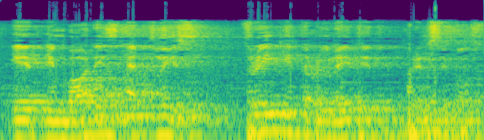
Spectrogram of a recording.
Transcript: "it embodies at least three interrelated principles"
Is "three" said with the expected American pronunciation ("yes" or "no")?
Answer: no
